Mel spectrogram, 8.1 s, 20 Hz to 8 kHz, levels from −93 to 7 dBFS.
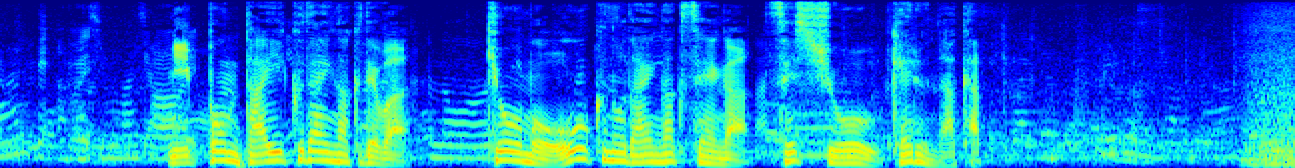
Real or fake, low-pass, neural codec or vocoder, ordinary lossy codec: real; none; none; none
